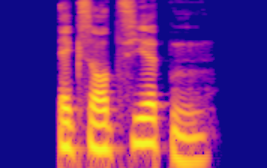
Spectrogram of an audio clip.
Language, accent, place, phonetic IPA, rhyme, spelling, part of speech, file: German, Germany, Berlin, [ɛksɔʁˈt͡siːɐ̯tn̩], -iːɐ̯tn̩, exorzierten, adjective / verb, De-exorzierten.ogg
- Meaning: inflection of exorzieren: 1. first/third-person plural preterite 2. first/third-person plural subjunctive II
